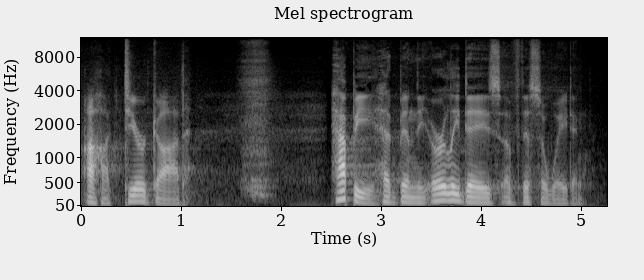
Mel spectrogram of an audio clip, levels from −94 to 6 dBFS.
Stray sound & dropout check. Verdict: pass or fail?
fail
